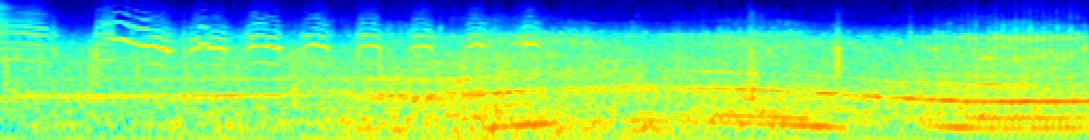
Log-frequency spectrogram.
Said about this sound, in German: Ein Boot kommt. Es hat kein Licht. Zwei Männer. Ein großer und ein kleiner.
